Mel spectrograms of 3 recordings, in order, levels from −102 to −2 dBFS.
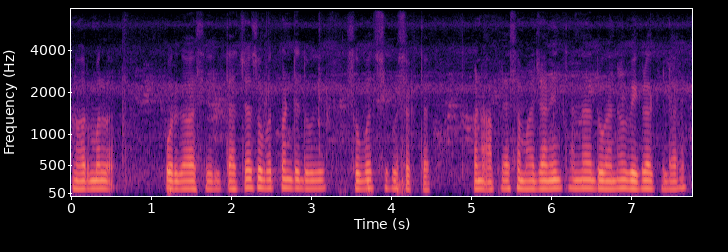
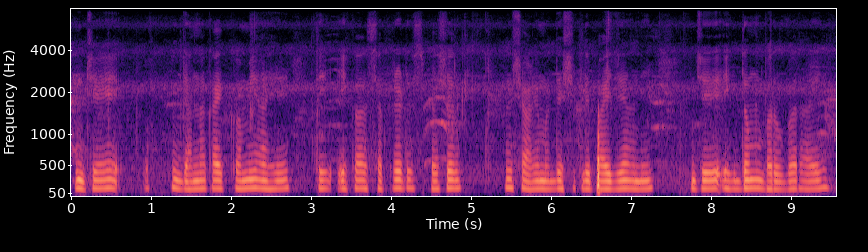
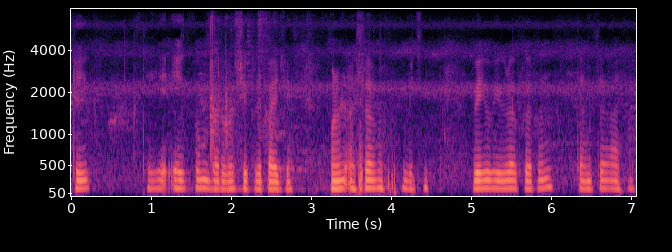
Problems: none marked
